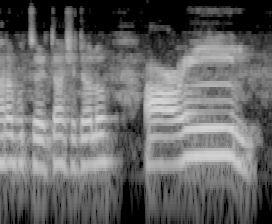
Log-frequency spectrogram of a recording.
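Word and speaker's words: ع: এই হরফ দুটো উচ্চারণ করার সময় পেটও শক্ত হয়ে যাবে, তাহলে সঠিক উচ্চারণটা বের হবে। চাপ দিয়ে গলায় টিপে ধরলে যেরকম শব্দ হয়, যে আমরা শব্দ করতে চাই কিন্তু বের হচ্ছে না, ঠিক ওইভাবে চেপে উচ্চারণ করতে হবে।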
